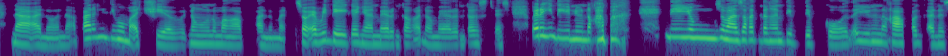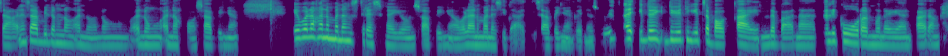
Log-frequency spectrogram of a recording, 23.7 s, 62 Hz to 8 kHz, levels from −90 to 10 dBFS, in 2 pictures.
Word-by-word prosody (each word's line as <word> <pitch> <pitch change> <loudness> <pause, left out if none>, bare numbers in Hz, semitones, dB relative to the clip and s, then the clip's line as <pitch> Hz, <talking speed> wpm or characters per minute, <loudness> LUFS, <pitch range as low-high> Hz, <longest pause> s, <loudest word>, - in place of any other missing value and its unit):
na 180 -4 +4
ano 155 -2 -6
na 165 - -11
parang 310 +3 +4
hindi 310 -3 -7
mo 270 -3 -1
ma-achieve 160 -4 0 0.2
nung 185 -1 -6
nung 185 - -9
mga 170 -2 -3 0.2
ano 170 -3 -5
ma 145 -2 -7
So 210 - +3
everyday 215 0 +4
ganyan 185 -3 0
meron 175 0 -3
kang 185 -1 -5
ano 175 -6 -6
meron 165 +1 -7
kang 190 0 -4
stress, - - -7 0.2
pero 350 +2 +10
hindi 320 -5 +2
yun 270 0 +1
yung 255 - -2
nakapag 275 +3 +3 0.6
hindi 325 -1 +4
yung 305 -2 +2
sumasakit 255 -4 +4
lang 235 -1 0
ang - - -6
dibdib 190 -3 -7
ko 170 -1 -5
ay 225 +6 -5
yung 220 -1 -6
nakapag-ano 195 -3 +1
sa 165 -2 0
akin. 210 - -6
Ang 220 - -8
sabi 220 -3 +2
lang 200 -1 -7
ng 185 -1 -9
ano 165 -3 -9
nong 160 0 -13 0.2
ah, - - -5
nong 170 -1 -8
anak 165 -1 -6
ko - - -15
sabi 155 -1 -5
niya, 155 - -8 0.7
"Eh, 295 - +2
wala 325 +1 +5
ka 325 - +4
naman 275 -4 +3
ng 245 - 0
stress 195 -4 0
ngayon." 155 -1 -8
Sabi 155 +1 -3
niya. 150 -2 -9
"Wala 175 +2 0
naman 165 -1 -4
na 150 - -5
si - - -1
daddy." - - -12
Sabi 155 0 -4
niya 75 -2 -11
ganon. 80 0 -15
So, - - 0 0.3
ay 280 0 +11
do 285 - -1 0.2
do 260 - +3
you 255 - +4
think 255 -1 -4
it's 240 -1 +3
about 180 -5 +3
time 165 -5 +5
'di 180 +1 -3
ba 155 -2 -3
na 160 -1 -5
talikuran 210 -5 0
mo 175 - -6
na 165 -1 -6
yan 160 0 -7
parang, 90 - -2
185 Hz, 215 wpm, -25 LUFS, 165-240 Hz, 0.7 s, ay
